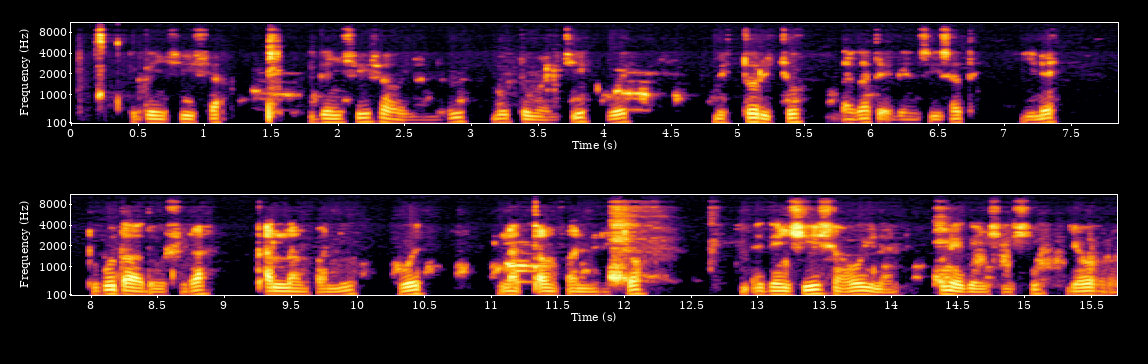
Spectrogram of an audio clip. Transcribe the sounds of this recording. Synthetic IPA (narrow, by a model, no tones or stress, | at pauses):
ɛɡɛnʃiːʃɐ | ɛɡɛnʃiːʃɐhɔjɪnɐnːɪfɪ | mʊd̪ːʊmɐnt͡ʃːɪwɔj | mɪt̪ːɔɾɪt͡ʃːɔ | d̪ɐɡɐt̪ɛːɡɛnsiːsɐt̪ɛ̥ | jɪnɛ | t̪ʊkʼʊt̪ʼaːd̪oːʃɪɾɐ | t̪ʼɐlːɐɱfɐnːi | wɔj | lɐt̪ʼːɐɱfɐnːɛɾɪt͡ʃːɔ | ɛɡɛnʃiːʃɐhɔjɪnɐnkʊnɛɡɛnʃiːʃɪd͡ʒɐwɔfɪɾɔt̪ː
